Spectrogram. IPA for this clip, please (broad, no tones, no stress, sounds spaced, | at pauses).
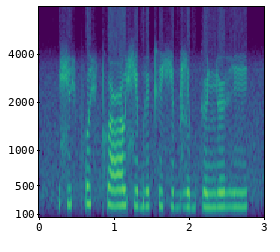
ɕ ø ç pʰ o ç kʰ o ʕ o ɕ e b ɪ kʰ i ç e b ɮ i b k ø ɲ ø ɦ i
